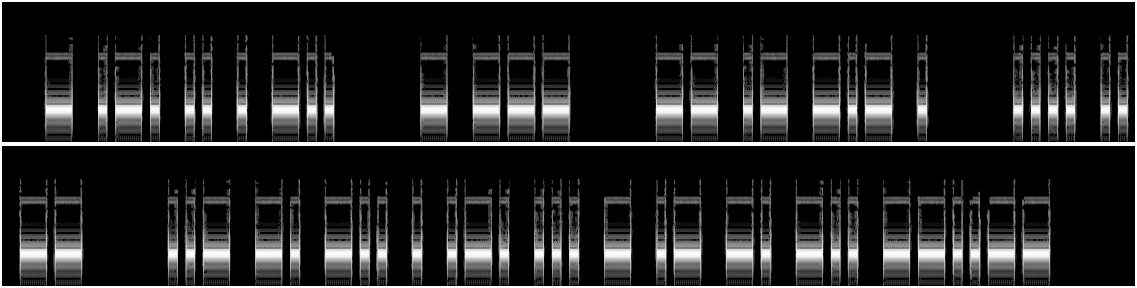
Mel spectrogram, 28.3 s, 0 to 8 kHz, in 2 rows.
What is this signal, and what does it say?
Morse code, heard as a keyed tone, about 11 wpm, 700 Hz. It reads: TRIED TO MAKE HIM UNDERSTAND,
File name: Book One / 02-Chapter 2 - 11 WPM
